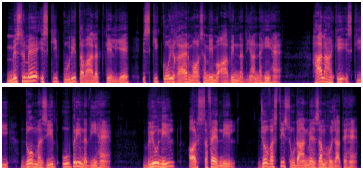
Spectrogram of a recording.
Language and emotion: Urdu, neutral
